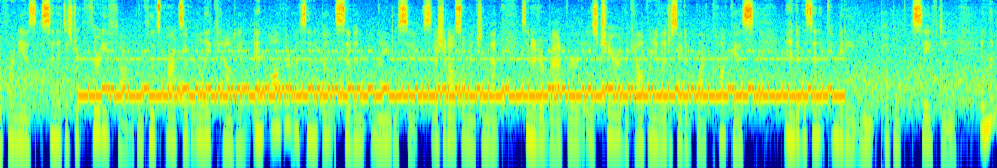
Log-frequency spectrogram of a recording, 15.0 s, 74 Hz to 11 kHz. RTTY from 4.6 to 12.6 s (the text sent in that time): EIN EHEMALIGES WOHNSTALLHAUS UND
